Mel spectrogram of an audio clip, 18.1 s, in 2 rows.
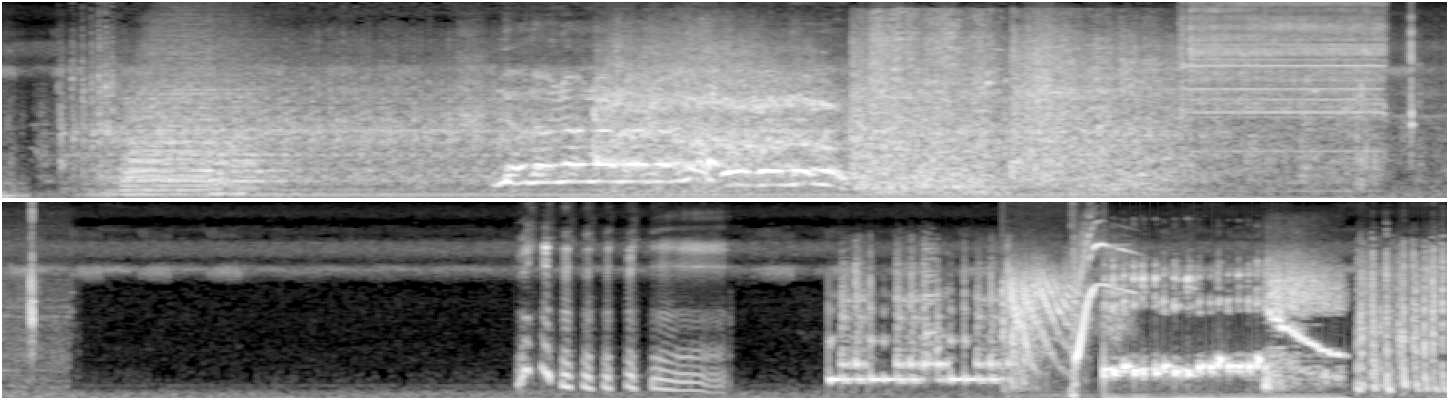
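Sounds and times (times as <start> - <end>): clattering crash noise: 5.3 - 7.4.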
